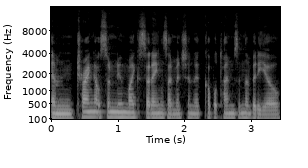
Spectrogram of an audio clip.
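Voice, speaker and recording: Soft-spoken, with fairly even intonation. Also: man. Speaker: gaming streamer. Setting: home desktop setup. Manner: hesitant, many fillers.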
